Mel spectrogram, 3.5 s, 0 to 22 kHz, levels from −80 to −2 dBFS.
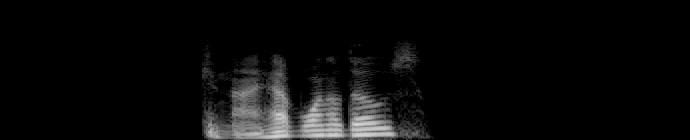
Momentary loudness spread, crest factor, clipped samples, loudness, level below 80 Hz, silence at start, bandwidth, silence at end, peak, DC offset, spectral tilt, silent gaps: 15 LU; 20 dB; under 0.1%; -22 LUFS; -60 dBFS; 1.05 s; 5.4 kHz; 1.45 s; -6 dBFS; under 0.1%; -11 dB/octave; none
